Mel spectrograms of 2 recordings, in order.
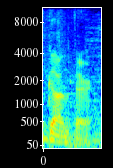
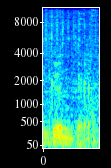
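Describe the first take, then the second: First: The first syllable sounds like the word gun. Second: The name is pronounced like an ordinary person's name. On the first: The name is a pun on the word gun. "they want you to pronounce it gun" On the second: It is the usual name of a person. "like if a human being was named Gunther"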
